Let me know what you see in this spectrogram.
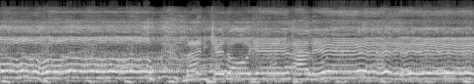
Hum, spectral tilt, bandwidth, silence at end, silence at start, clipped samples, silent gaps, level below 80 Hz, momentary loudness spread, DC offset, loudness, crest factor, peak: none; -2.5 dB/octave; over 20 kHz; 0 s; 0 s; 0.5%; none; -42 dBFS; 2 LU; 0.3%; -7 LUFS; 8 dB; 0 dBFS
